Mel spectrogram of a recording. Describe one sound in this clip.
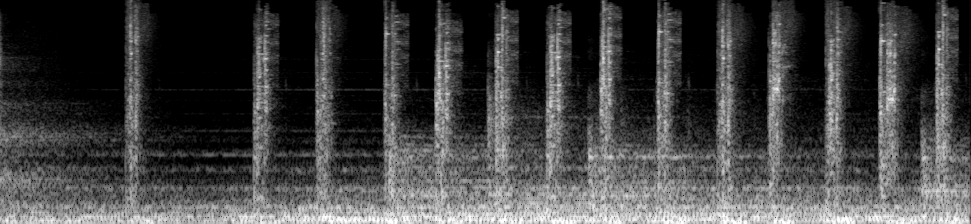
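Heavy boots step steadily on a hard floor.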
